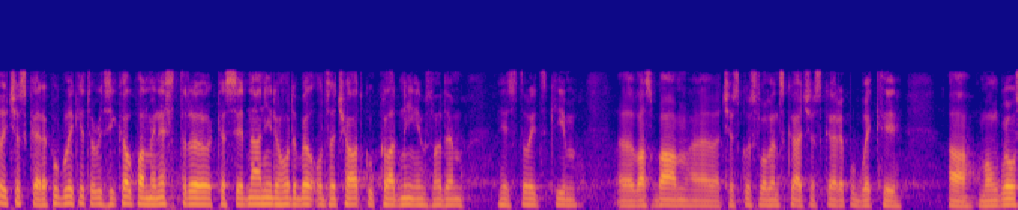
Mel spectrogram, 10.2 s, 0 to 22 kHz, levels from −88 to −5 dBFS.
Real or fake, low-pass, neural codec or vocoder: fake; 5.4 kHz; codec, 16 kHz, 2 kbps, FunCodec, trained on LibriTTS, 25 frames a second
